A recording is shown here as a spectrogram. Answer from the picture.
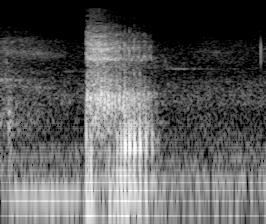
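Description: A man's audible sigh, a breathy exhale of about half a second that starts a little over half a second in and ends with a brief voiced tail, over a low steady background rumble.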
